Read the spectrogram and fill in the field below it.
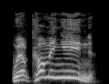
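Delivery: very high, loud shout. A narrator's reading. Guard shouts he is coming in, very high and loud. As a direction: bellow the warning through the door. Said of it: "shouted the guard".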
